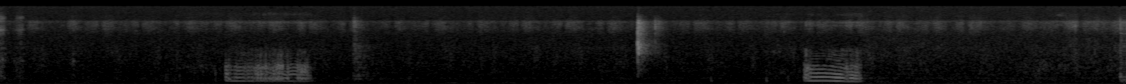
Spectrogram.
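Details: Chihuahua snoring: two short, rasping, nasal snores about six seconds apart, each lasting under a second, against a quiet background with a few faint clicks.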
